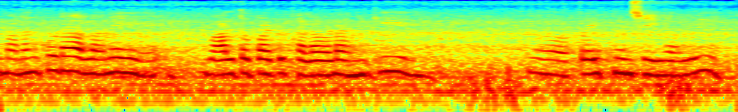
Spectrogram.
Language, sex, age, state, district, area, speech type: Telugu, female, 30-45, Andhra Pradesh, N T Rama Rao, urban, spontaneous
